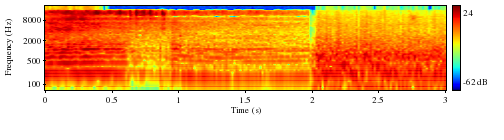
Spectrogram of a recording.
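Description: A rally car engine revs hard as the car speeds past.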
